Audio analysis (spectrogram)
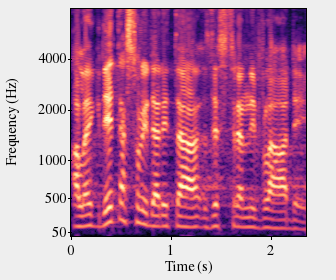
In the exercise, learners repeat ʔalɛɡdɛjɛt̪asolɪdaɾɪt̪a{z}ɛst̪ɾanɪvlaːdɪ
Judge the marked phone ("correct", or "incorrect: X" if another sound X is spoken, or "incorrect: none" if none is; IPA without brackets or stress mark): correct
